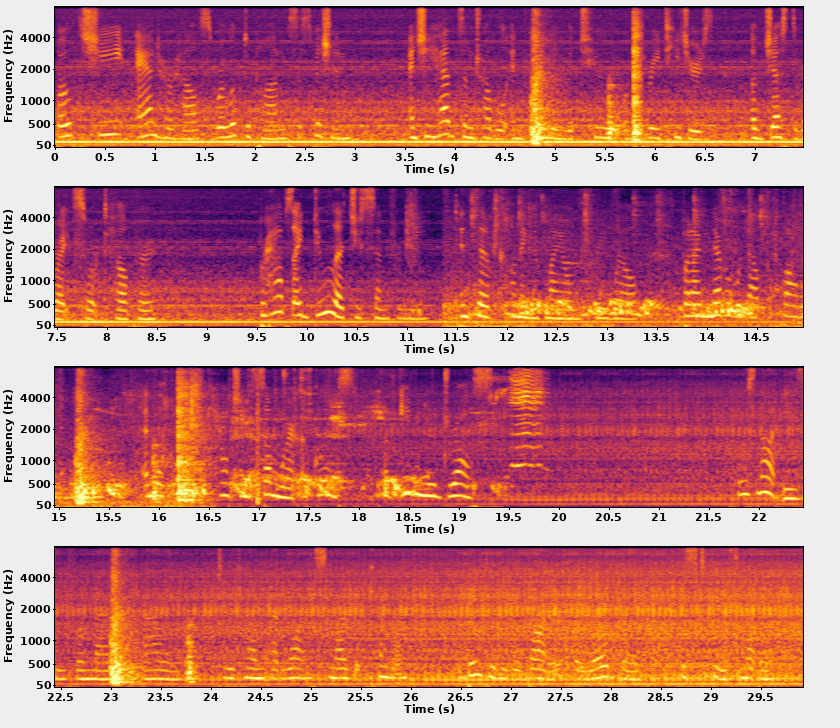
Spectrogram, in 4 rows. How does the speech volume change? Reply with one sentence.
The volume of the talking stays about the same.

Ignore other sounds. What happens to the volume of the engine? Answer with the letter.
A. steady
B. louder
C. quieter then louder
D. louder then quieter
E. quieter
C.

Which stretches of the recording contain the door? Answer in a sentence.
You can hear the door from 4.8 to 5.9 s, from 15.2 to 17.1 s and from 22.9 to 23.9 s.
